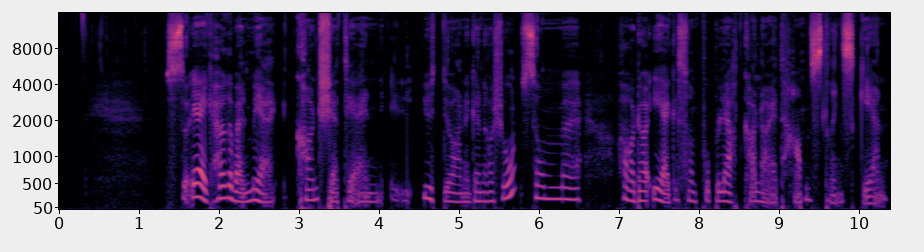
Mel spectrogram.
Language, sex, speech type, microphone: Norwegian, female, spontaneous, Sennheiser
